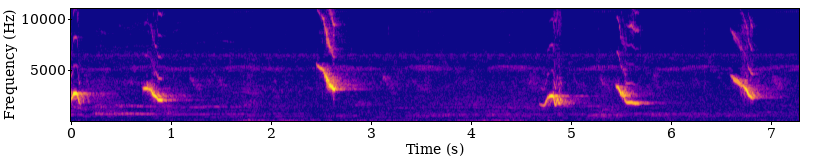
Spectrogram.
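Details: Song of a red-cowled cardinal meant for chicks: crisp descending chirped phrases, six bright notes at irregular intervals over a soft hum.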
